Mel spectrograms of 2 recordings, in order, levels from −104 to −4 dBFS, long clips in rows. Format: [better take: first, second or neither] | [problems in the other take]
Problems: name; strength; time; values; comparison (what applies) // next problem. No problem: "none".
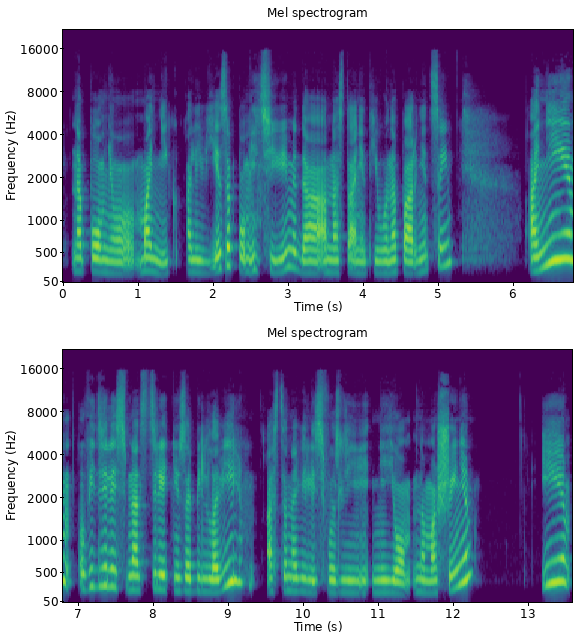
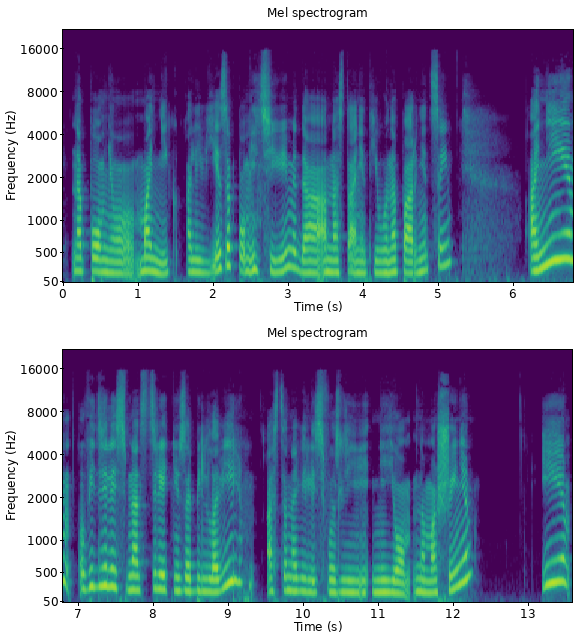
second | thin; very; fading below 350 Hz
